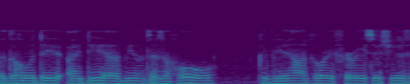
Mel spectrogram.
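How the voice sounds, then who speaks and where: Talking at a very fast pace, a man with a medium pitch sounds somewhat breathy and keeps a monotone, flat intonation. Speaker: podcast host. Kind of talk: casual podcast monologue. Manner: whispered.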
